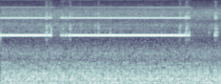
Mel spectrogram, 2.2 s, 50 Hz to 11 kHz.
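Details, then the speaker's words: Cooling fan relay bench test, about 12 V applied to terminals 1 and 2, multimeter on terminals 3 and 5: clean, high, steady continuity beep briefly dropping then returning; relay contacts closed, continuity confirmed. "that verifies that we have continuity this is working correctly"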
